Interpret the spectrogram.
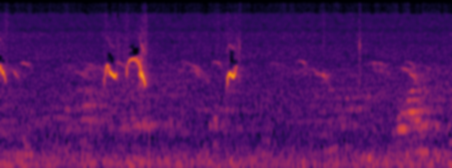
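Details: Baby chicks peeping: a few quick, high rising chirps clustered together, then one more after a pause, over soft background noise.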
